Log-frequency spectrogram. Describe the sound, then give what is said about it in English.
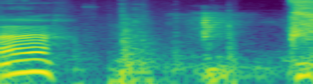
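A heavy, giant golden ornamental castle door grinds open with a loud, tonal groan at the start, followed by scraping and rumbling bursts and a sharp hiss at the end, all within a couple of seconds. “Oh shit, they're open.”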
